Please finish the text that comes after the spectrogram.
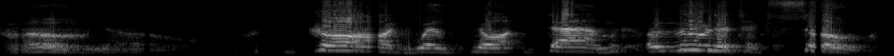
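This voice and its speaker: Creaky-voiced, high-pitched cringing madman servant. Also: very slow, fairly bright tone, highs cut off, exaggerated voice. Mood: cowed, evasive. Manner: stammering, pleading, theatrical. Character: cringing madman servant, fawning and terrified of his Master. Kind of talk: radio play acting.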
